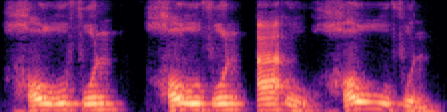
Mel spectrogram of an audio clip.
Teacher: huruf waw dan ya yang dalam keadaan sukun yang didahului oleh fathah, maka dilafazkan atau dilafalkan dengan lembut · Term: lin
